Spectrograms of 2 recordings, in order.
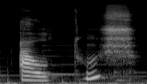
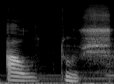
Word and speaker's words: altos: altos. So we're just adding S at alto. Alto, altos. Although it ends at the letters O, S, our pronunciation should be os. Os, altos. And then, for the feminine plural, altas.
